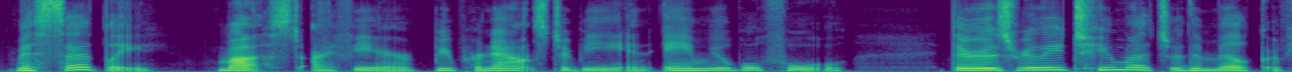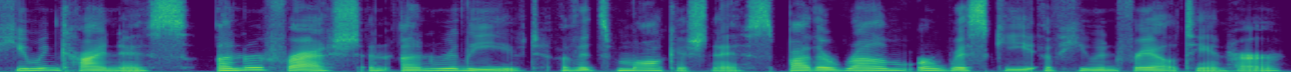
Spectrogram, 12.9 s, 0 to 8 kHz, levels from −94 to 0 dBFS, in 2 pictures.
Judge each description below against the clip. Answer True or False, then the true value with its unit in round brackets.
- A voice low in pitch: False (195 Hz)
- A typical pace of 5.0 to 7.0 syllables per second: True (5.1 syllables/s)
